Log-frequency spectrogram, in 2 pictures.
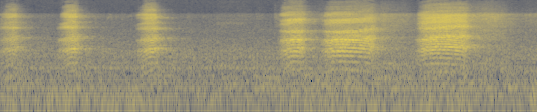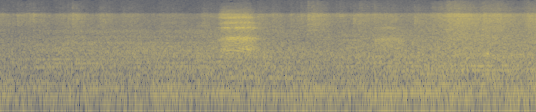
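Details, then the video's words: Australian crow giving harsh, nasal caws: three short ones, then a run of longer, drawn-out, throaty calls, and one last caw after a pause. "Crow song. Australian"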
